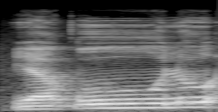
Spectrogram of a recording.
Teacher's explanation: قاف حروف مستعلیہ میں سے ہے تو اس کو پوری یعنی موٹا پڑھیں گے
